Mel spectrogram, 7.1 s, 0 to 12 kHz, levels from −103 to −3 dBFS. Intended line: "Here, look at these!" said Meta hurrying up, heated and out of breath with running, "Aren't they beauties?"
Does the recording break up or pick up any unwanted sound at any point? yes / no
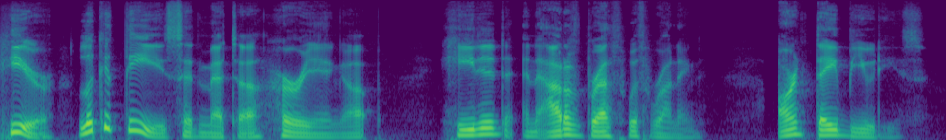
no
